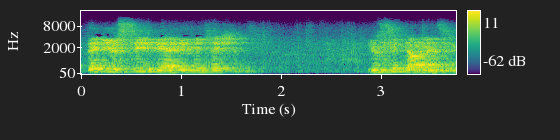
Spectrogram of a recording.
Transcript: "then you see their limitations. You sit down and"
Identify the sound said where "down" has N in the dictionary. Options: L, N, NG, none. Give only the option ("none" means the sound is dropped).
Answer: N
